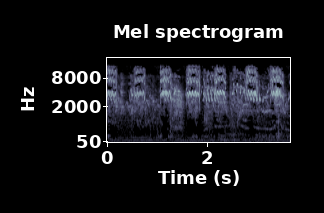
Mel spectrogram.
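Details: Two-week-old pet budgerigar chick producing quick raspy calls, about eight bursts in four seconds, grating and high, with a steady faint hum in the background.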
